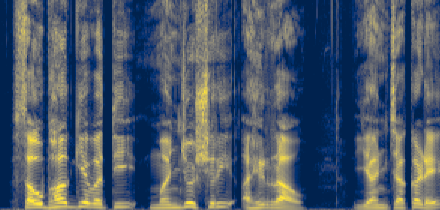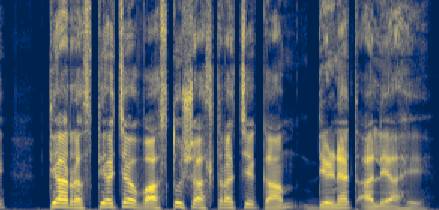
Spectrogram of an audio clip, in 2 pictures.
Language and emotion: Marathi, neutral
